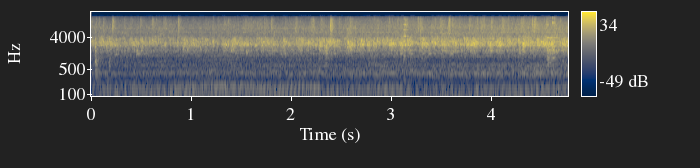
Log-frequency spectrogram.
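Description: Steady hiss of wontons deep-frying in oil, over the low rumble of motorbike engines on the street, which swells for about a second near the start.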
